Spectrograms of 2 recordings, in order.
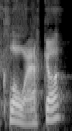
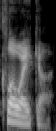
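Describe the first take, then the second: First: The word has an unusual, playful pronunciation. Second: The word has its ordinary, standard pronunciation. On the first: The speaker calls it wrong. "it's more fun to say cloaca, even though I know that's not right" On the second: The speaker calls it right. "I know that's how to pronounce it"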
